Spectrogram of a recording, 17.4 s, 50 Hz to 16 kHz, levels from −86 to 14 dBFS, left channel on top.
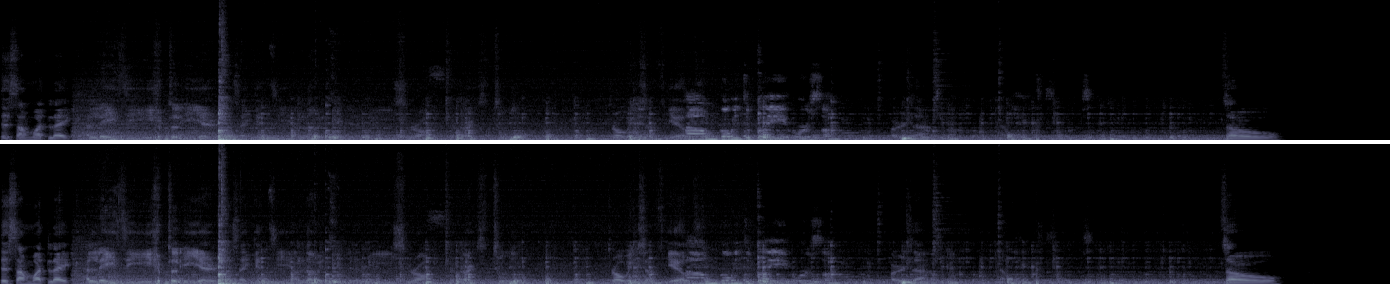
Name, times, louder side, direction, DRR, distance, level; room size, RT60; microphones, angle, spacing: voice 1, 0.0-6.6 7.6-8.6 11.1-12.0 12.5-13.1 15.3-16.0, right 5 dB, 50° right, 8 dB, 0.3 m, -46 dB
sound 1, 0.9-9.5, equal, 85° right, 1.8 m, -52 dB
Engine, 1.2-15.4, equal, 30° right, 0.8 m, -41 dB
voice 2, 8.5-10.5 11.5-12.0 12.6-12.9 13.3-13.6, left 2 dB, 55° left, -1 dB, 0.6 m, -43 dB
3.7 x 2.1 x 4.0 m, 0.25 s
head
